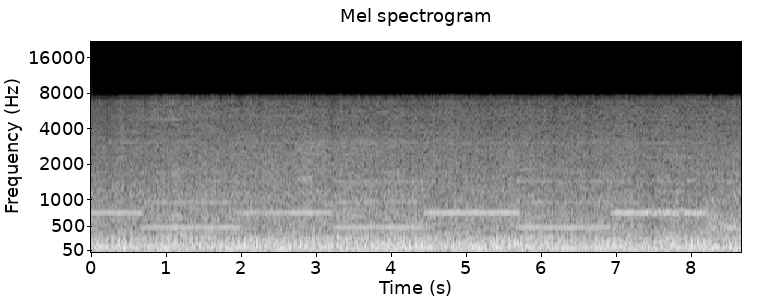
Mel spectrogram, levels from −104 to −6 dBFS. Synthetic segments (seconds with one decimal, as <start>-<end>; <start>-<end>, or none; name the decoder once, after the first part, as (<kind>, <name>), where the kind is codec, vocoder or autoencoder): 7.4-8.7 (autoencoder, DAC-VAE)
